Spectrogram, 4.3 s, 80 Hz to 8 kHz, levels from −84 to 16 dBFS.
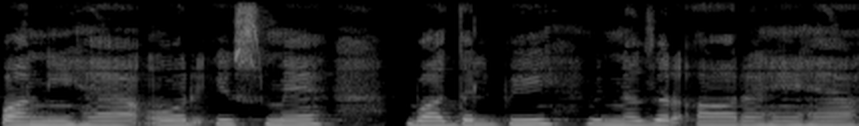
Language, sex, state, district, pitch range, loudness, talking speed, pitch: Urdu, female, Andhra Pradesh, Anantapur, 230-250 Hz, -36 LUFS, 140 wpm, 240 Hz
